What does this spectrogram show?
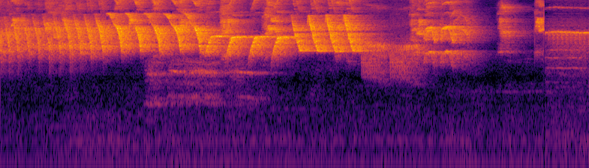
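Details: Vigorous song of a canary, used as tutoring for white-rumped shamas. Rapid repeated rolling trills run about four times a second, then change to looser chirped phrases near the end.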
